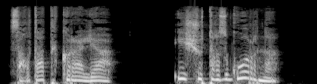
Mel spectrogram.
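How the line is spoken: Whisper close to the ear. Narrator (Russian): шепнул Витсар, склоняясь к моему уху

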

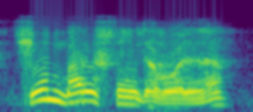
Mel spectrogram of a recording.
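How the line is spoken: Forced cheer, flirtatious tone. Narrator (Russian): Коля пытался говорить весело, но получилось пошло, как будто он заигрывал с девушкой

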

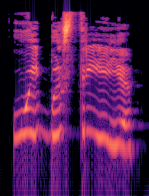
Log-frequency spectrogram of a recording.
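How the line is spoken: Little sister's squeal. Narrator (Russian): взвизгнула сестричка

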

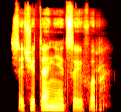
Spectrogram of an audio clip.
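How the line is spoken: Repeating mumble. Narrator (Russian): пробормотал за сыном Том

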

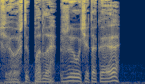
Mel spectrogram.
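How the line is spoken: Hoarse rasp, spitting blood. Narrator (Russian): прохрипел, сплевывая на пол вязкую слюну пополам с кровью

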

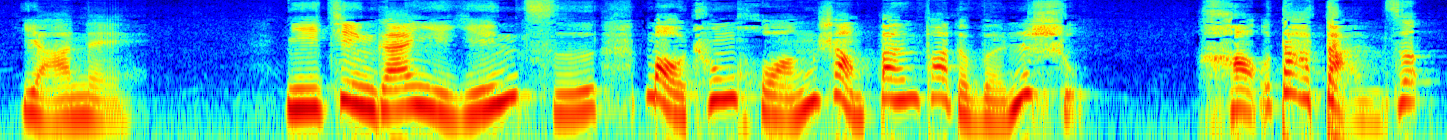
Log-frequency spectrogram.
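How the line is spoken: Sneering. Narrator (Chinese): 白世忠冷笑道

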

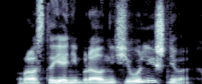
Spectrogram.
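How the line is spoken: Snorting. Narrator (Russian): хмыкнул он

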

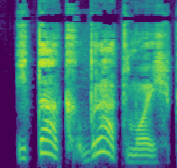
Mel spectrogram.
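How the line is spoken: Sad smiling tone. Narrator (Russian): печально улыбнулся Франциск II

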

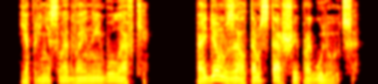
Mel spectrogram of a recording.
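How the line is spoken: Whisper. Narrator (Russian): Муха шепнула

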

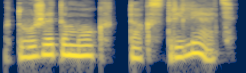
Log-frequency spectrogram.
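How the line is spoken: Whisper, big man. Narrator (Russian): шепнул Одрик, здоровенный парень

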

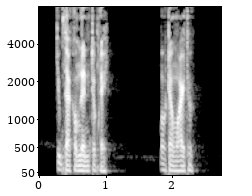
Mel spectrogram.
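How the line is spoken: Whispering. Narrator (Vietnamese): Trọng thì thầm nói

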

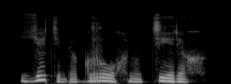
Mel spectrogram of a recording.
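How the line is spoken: Angry jealous whisper. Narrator (Russian): зло прошептала, с ревностью

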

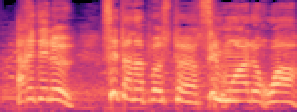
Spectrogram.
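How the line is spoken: Shouted. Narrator (French): hurla Édouard

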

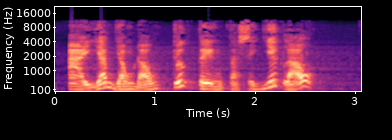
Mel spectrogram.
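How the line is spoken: Loud shout. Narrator (Vietnamese): Chàng lớn tiếng quát lên nói

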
